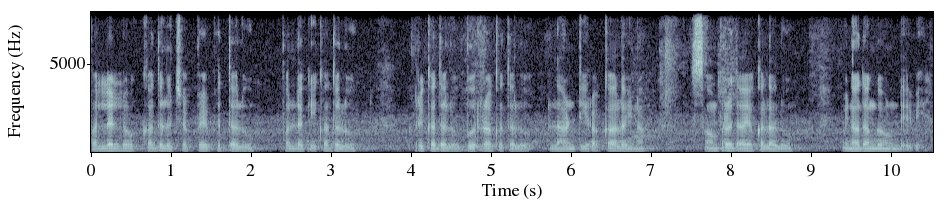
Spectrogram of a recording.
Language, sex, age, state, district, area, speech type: Telugu, male, 18-30, Telangana, Medak, rural, spontaneous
